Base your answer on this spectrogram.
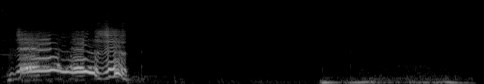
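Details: A domestic goat gives a loud, wavering bleat in two quick pulses, followed by a low murmur.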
